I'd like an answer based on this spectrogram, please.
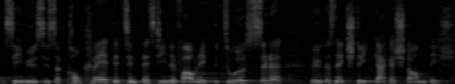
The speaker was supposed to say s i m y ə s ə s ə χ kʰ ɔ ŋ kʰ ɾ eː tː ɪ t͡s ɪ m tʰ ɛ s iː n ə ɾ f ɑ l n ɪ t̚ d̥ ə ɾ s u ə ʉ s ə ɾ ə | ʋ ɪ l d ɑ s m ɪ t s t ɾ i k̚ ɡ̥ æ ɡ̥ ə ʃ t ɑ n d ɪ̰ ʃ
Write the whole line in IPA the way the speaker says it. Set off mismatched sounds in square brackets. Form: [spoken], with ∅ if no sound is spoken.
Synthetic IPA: s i m y ə s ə s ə χ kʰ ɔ ŋ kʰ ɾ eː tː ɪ t͡s ɪ m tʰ ɛ s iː n ə ɾ f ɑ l n ɪ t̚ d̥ ə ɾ [t͡s] u ə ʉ s ə ɾ ə | ʋ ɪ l d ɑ s [n] ɪ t [ʃ] t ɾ i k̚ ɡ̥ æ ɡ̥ ə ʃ t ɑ n d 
